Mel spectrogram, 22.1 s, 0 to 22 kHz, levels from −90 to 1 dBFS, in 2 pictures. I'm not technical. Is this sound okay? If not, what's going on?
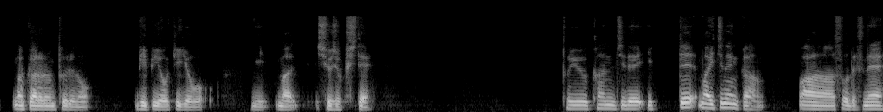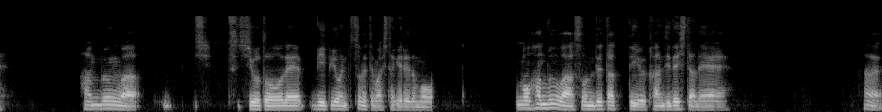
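No. At 10.43, from 14.93 to 14.96, and at 16.43 s, compressed frames are skipped: tiny 20 ms pieces of the speech, about two pieces at 16.43, are missing.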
